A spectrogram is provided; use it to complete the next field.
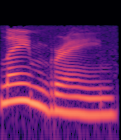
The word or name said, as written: lamebrain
